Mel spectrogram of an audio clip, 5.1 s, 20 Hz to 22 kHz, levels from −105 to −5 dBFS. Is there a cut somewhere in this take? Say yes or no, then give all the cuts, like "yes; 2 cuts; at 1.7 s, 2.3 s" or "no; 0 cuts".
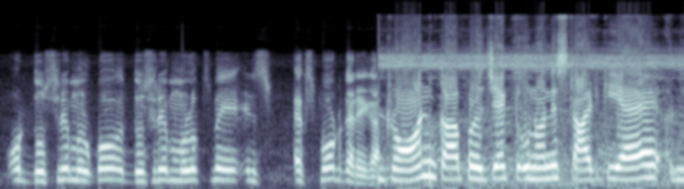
yes; 1 cut; at 2.8 s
